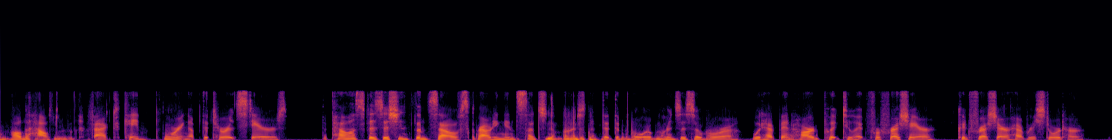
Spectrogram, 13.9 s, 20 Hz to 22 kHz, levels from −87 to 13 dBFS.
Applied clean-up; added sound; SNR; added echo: neural diffusion model UNIVERSE++.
